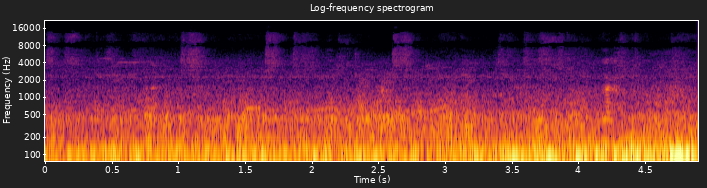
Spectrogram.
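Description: Passenger train Ciremai running past Pleret station in the Priangan region of Indonesia, a steady loud rumble of wheels and carriage noise heard from on board that grows slightly toward the end.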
